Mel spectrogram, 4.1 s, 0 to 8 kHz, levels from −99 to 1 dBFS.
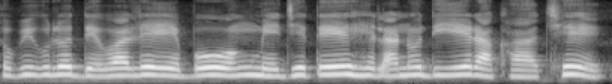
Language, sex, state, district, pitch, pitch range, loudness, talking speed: Bengali, female, West Bengal, Alipurduar, 225 Hz, 210-240 Hz, -13 LUFS, 115 wpm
